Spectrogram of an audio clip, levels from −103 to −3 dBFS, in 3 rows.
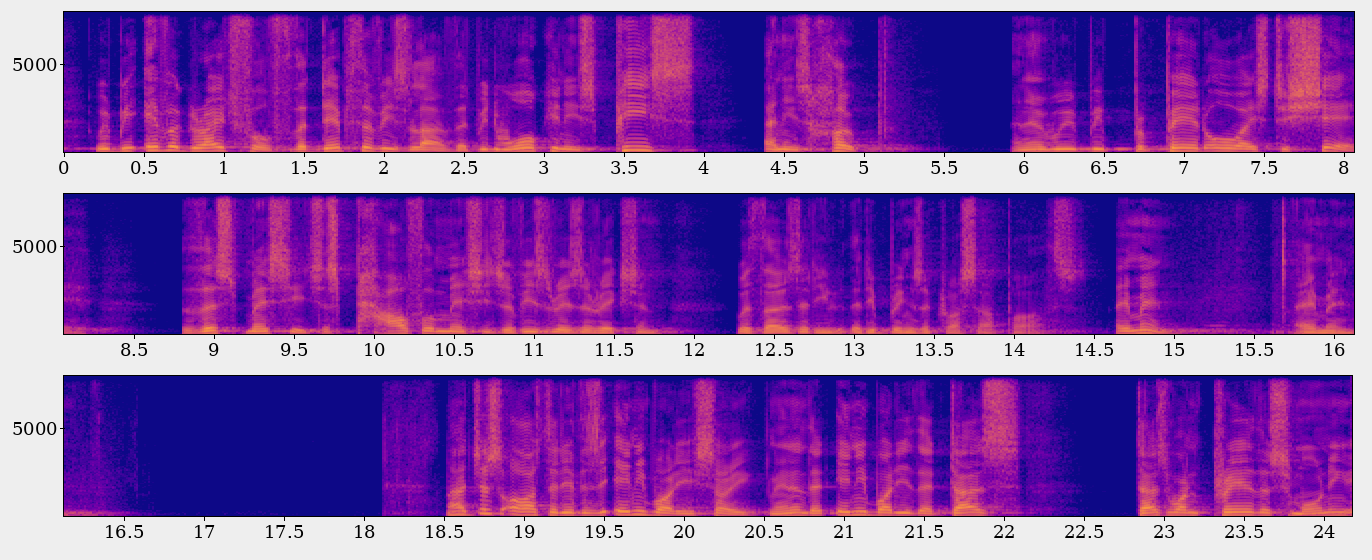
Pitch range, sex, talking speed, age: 120-170 Hz, male, 165 wpm, 60-79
